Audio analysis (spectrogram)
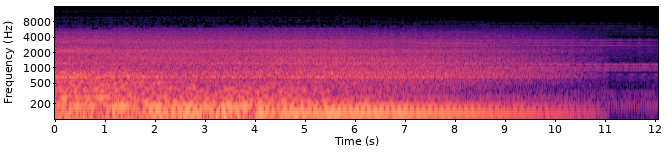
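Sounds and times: distorted electric guitar drone: 0.0s - 11.1s.

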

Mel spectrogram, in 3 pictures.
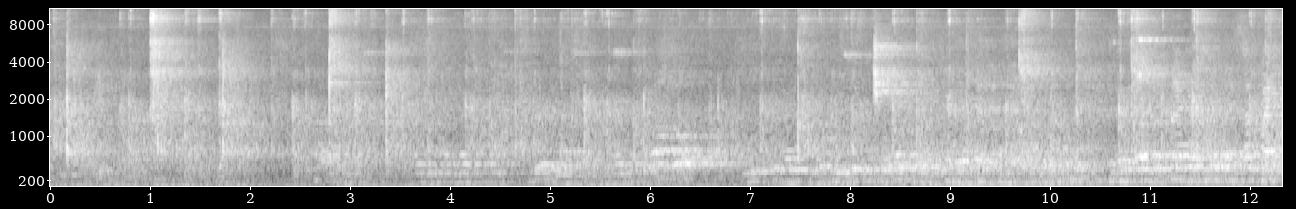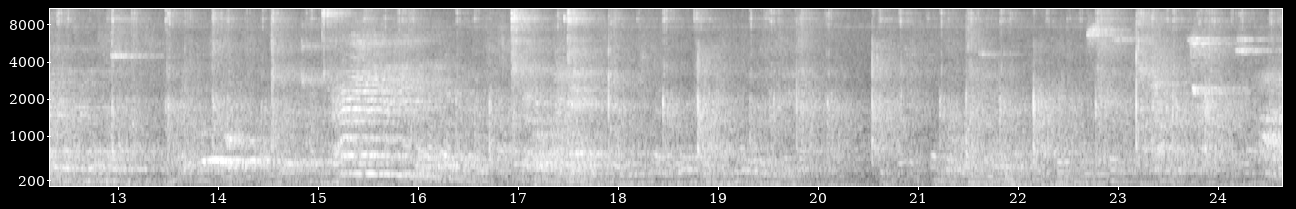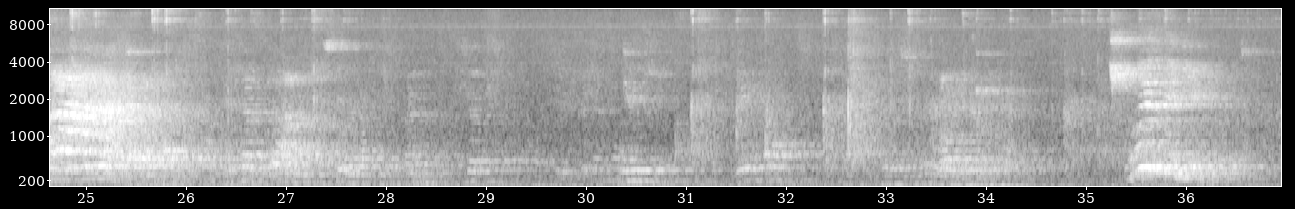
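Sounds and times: voices echoing in a hall: 0.0s - 36.9s.

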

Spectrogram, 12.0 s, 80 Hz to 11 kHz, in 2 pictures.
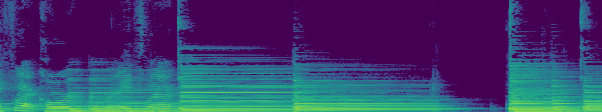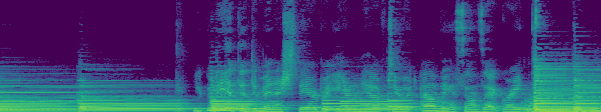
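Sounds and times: piano chords on keyboard: 0.0s - 10.4s, 11.2s - 12.0s.

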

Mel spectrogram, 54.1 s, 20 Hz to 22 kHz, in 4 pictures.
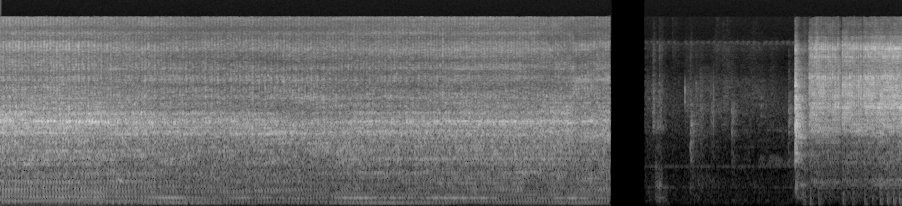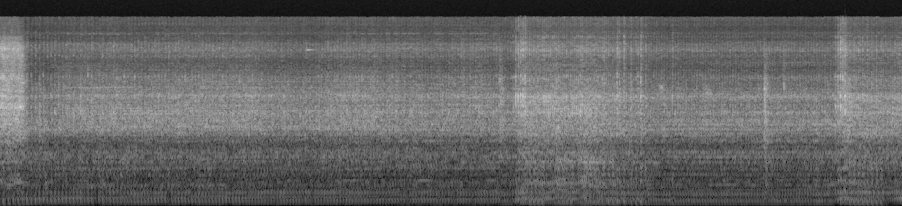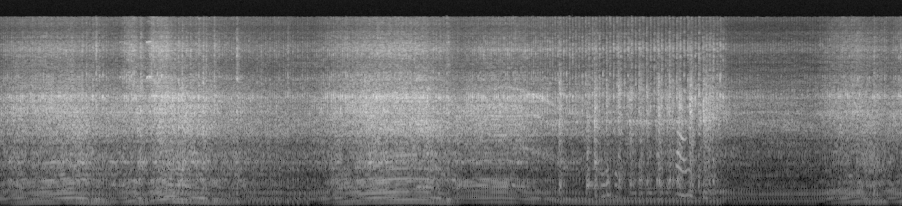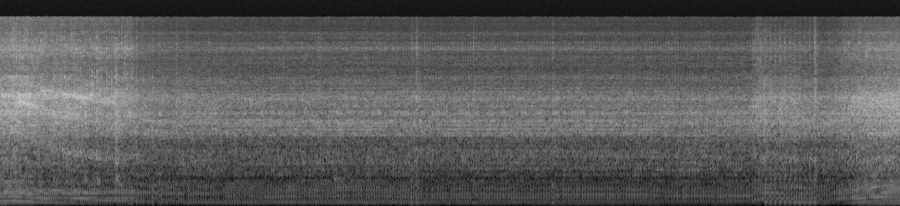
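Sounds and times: engine revving: 0.0s - 9.2s, 12.0s - 43.6s, 51.8s - 54.0s.

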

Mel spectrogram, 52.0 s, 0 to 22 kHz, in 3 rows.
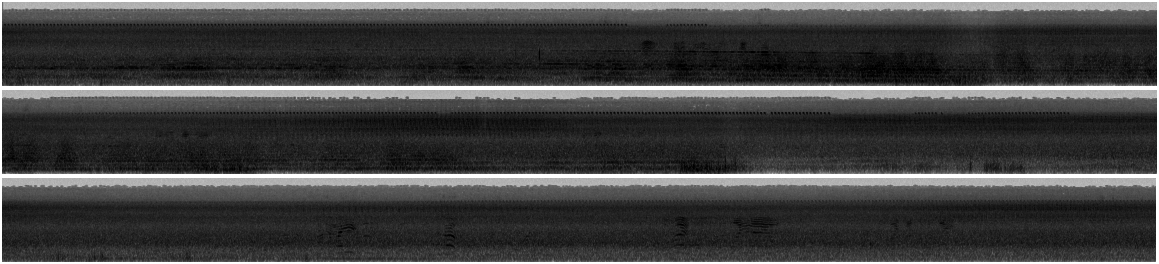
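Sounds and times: outdoor noise: 0.0s - 51.9s.

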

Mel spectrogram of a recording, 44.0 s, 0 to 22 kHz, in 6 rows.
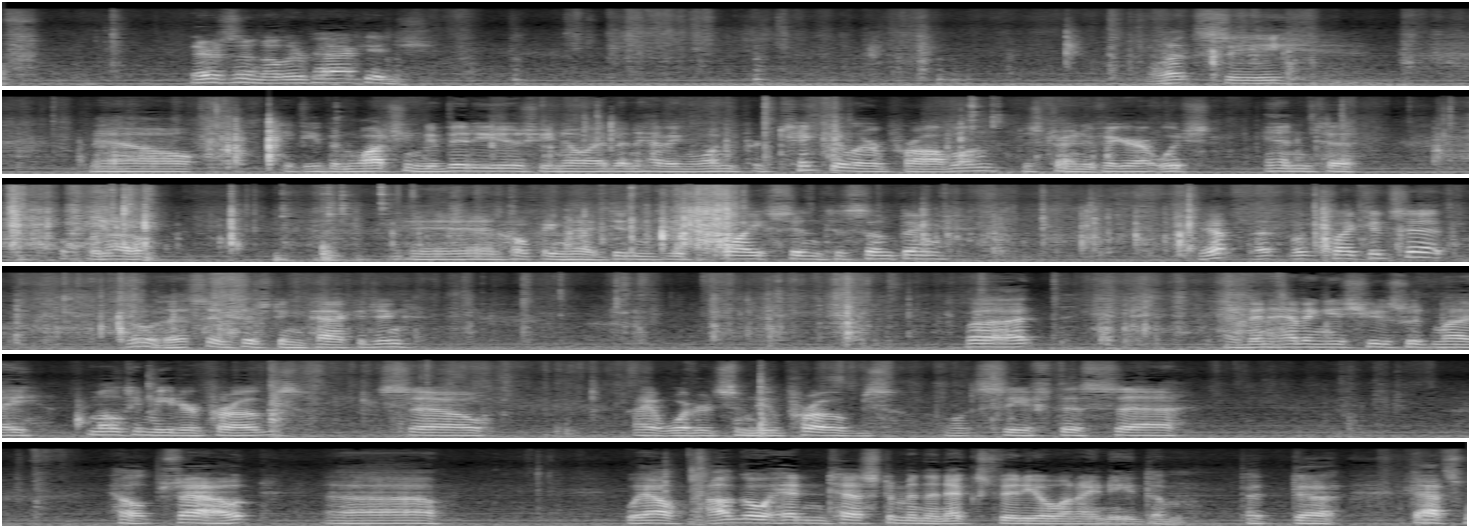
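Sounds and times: steady low hum: 0.0s - 44.0s
package handling rustles: 2.8s - 28.7s.

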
